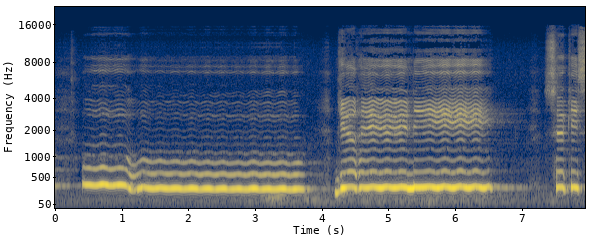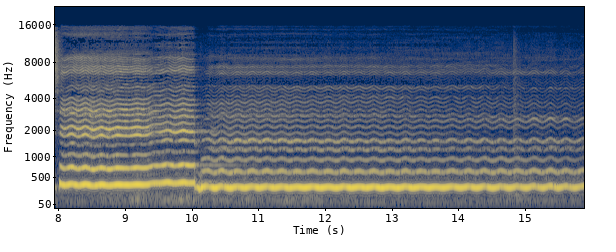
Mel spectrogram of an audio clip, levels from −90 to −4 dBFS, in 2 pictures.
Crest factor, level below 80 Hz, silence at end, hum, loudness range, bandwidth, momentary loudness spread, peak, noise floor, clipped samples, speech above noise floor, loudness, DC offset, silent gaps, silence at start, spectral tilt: 14 dB; -60 dBFS; 0 s; none; 3 LU; 14.5 kHz; 8 LU; -4 dBFS; -46 dBFS; under 0.1%; 30 dB; -16 LUFS; under 0.1%; none; 0 s; -3.5 dB/octave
